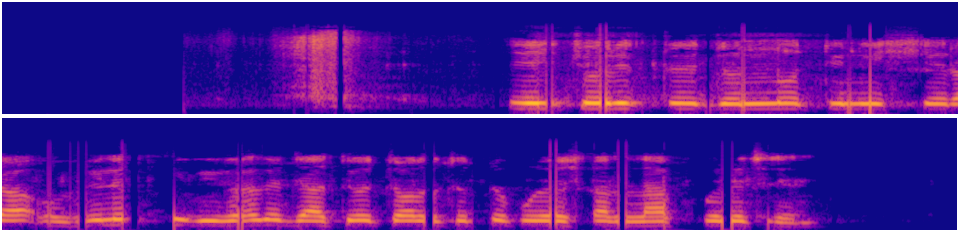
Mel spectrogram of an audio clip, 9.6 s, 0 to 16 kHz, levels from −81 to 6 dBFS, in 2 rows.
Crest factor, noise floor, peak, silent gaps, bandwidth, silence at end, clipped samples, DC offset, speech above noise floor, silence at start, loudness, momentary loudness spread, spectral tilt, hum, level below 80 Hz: 18 dB; -60 dBFS; -2 dBFS; none; 7 kHz; 0.75 s; under 0.1%; under 0.1%; 42 dB; 1.4 s; -19 LUFS; 10 LU; -5 dB/octave; none; -58 dBFS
